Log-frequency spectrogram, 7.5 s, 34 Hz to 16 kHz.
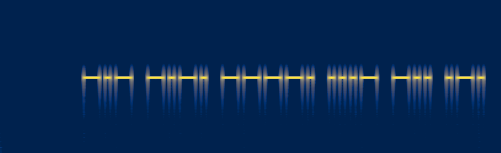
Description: Morse code, heard as a keyed tone, about 15 wpm, 700 Hz. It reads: KC9VDR
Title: USA Callsign DE Callsign 15wpm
